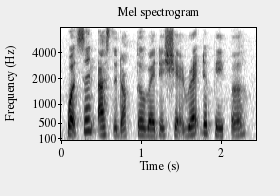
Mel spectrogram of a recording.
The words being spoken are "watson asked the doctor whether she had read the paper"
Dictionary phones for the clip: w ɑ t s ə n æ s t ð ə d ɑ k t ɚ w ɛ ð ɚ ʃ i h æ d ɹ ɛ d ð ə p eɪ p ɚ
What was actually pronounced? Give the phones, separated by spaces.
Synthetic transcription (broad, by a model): w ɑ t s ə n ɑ s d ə d ɑ k t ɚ w ɛ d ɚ ʃ i h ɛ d ɹ ɛ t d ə p eɪ p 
